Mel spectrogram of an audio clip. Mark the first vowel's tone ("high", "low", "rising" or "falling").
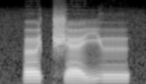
high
